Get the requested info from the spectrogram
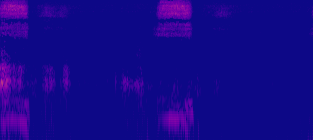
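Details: Shiloh, a Beagle, sleeps deeply beneath a kotatsu; two drawn-out snores with a low droning tone open and close the stretch, separated by soft breathing and near quiet.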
